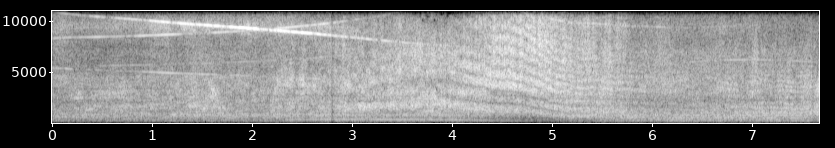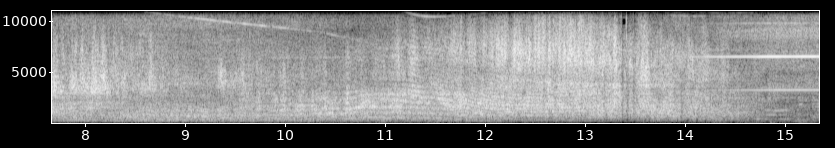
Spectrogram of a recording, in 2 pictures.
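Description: A model jet engine roars loudly as a jet flies past, its whine sweeping up and down.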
